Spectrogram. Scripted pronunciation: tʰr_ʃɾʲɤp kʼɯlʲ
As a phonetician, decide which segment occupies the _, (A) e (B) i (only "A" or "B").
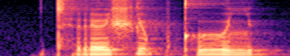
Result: A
